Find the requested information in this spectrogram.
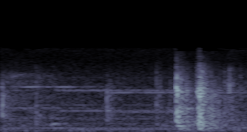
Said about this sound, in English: Let me get the door.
